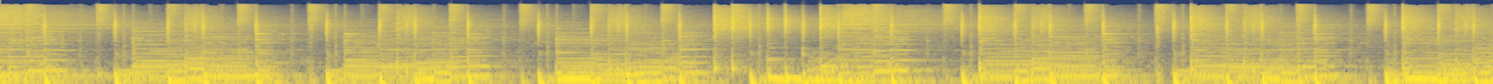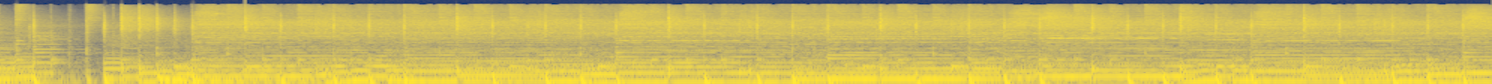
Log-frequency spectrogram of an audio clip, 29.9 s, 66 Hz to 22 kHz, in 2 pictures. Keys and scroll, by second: 1.6 space, 5.4 space, 6.1 ctrl+-, 6.4 space, 10.7 space, 11.7 ctrl+-, 12.0 space, 18.2 ctrl+=, 20.4 ctrl+=, 22.3 ctrl+-, 24.8 space, 27.7 space, 29.6 ctrl+z.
